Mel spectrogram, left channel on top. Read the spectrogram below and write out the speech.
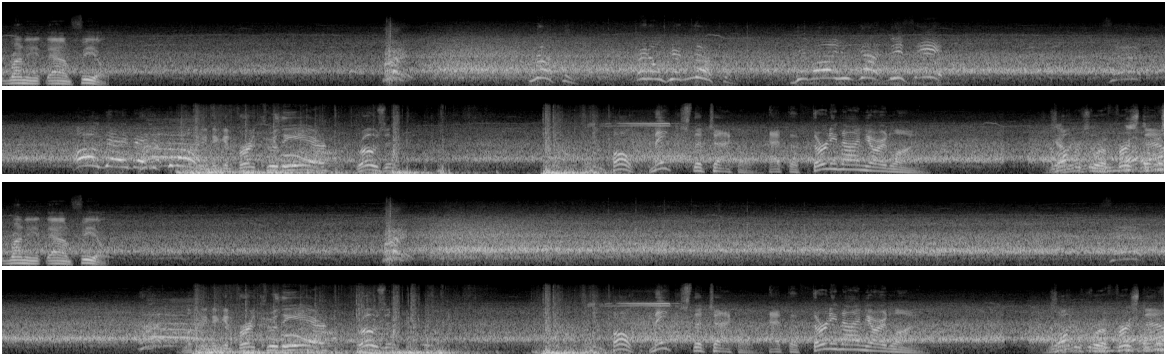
running it downfield. Nothing. They don't get nothing. Give all you got. This it. Set. All game, baby. Looking to convert through the air. Throws it. Polk makes the tackle at the 39-yard line. Caught for a first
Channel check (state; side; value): normal; both; correlation 0.50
